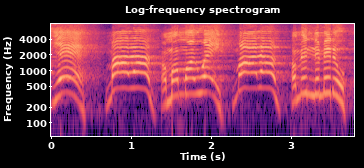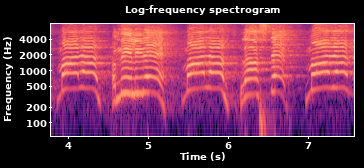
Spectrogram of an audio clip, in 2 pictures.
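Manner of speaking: mock nagged son and calling mum; exasperated back-and-forth. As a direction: toss quick strained replies between mum's calls. Son answering mum's repeated calls.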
